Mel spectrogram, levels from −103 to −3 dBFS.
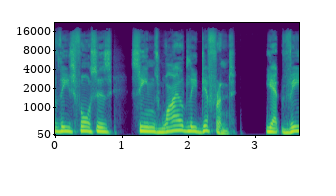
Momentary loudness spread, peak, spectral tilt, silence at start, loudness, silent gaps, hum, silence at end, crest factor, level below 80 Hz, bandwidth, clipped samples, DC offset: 12 LU; -6 dBFS; -6 dB/octave; 0 s; -21 LUFS; none; none; 0 s; 14 dB; -44 dBFS; 17 kHz; under 0.1%; under 0.1%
